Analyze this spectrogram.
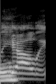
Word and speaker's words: Salieri: Did you say that like Guy Fieri? Like said an asshole? Salieri. Yeah, how it's pronounced in the original Italian.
